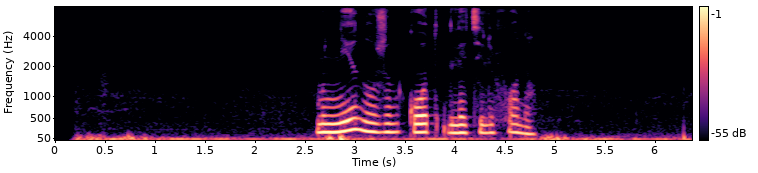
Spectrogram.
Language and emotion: Russian, neutral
